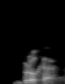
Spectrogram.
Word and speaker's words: Brugge: Brugge, okay. I've been to Brugge, okay.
